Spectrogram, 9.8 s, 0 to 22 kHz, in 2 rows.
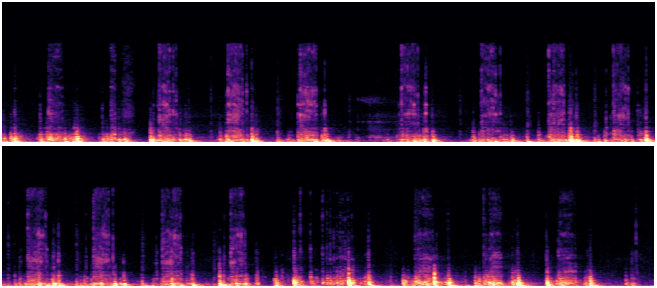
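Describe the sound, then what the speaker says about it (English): Bolts on a DECKED truck bed storage system in a 2016 Toyota Tacoma are tightened down with a ratchet, making repeated quick clicking strokes in bursts with brief pauses, close and moderately loud. "We're going to go ahead and tighten these bolts down."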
